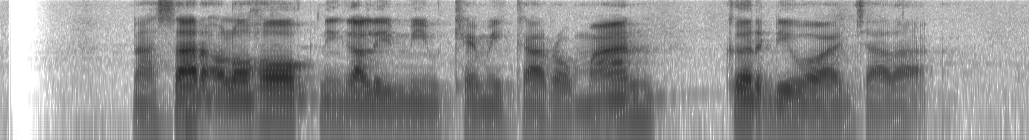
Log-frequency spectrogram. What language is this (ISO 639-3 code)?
sun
